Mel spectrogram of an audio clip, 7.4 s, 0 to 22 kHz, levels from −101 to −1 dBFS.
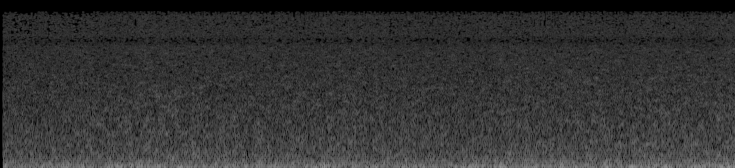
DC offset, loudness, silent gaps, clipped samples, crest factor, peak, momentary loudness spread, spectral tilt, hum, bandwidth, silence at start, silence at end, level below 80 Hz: under 0.1%; -54 LUFS; none; under 0.1%; 14 dB; -38 dBFS; 1 LU; -3.5 dB/octave; none; 16.5 kHz; 0.05 s; 0 s; -58 dBFS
